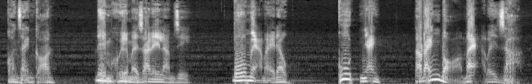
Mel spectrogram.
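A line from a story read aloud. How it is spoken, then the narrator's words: Old man's angry shout. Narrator (Vietnamese): Lão quát lên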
